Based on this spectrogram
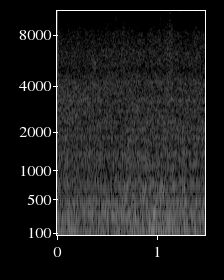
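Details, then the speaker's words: LG electric dryer previously making a loud rumbling noise because the drum was out of alignment (bad guides suspected), after the repair: a steady, even low drum rumble without knocks or scraping. Running normally, much quieter. "or listen to the difference you can hear yourself talking now man that was that was bad"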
